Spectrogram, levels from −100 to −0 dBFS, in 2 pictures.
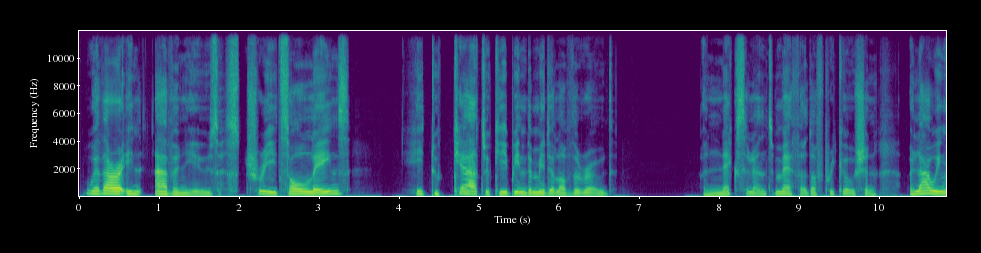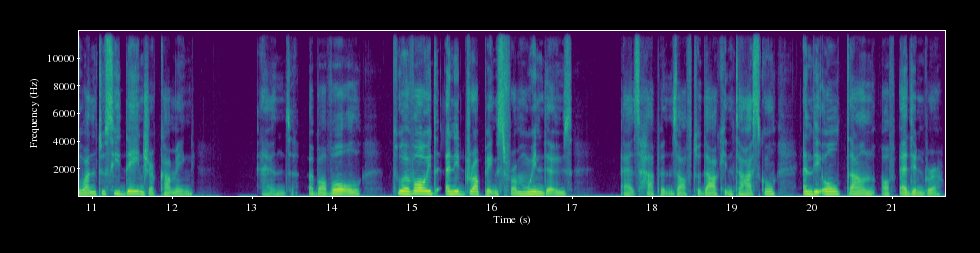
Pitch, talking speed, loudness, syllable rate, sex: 165 Hz, 135 wpm, -21 LUFS, 4.6 syllables/s, female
